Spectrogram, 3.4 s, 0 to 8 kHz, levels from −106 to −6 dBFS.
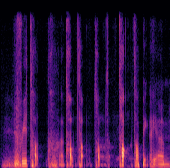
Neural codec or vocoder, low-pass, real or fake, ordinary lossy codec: autoencoder, 48 kHz, 128 numbers a frame, DAC-VAE, trained on Japanese speech; 7.2 kHz; fake; none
